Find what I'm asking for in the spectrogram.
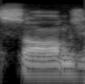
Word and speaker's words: Psalms: And he said, well, the P is silent at Psalms.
